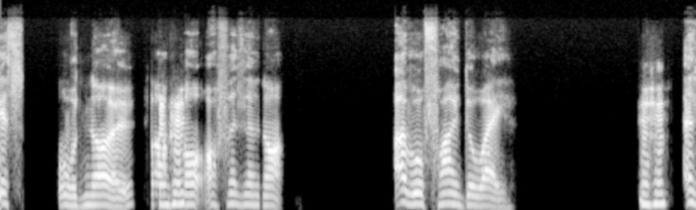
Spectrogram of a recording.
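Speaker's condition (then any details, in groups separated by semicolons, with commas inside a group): Cerebral palsy; uses wheelchair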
